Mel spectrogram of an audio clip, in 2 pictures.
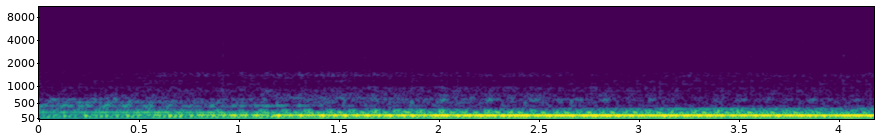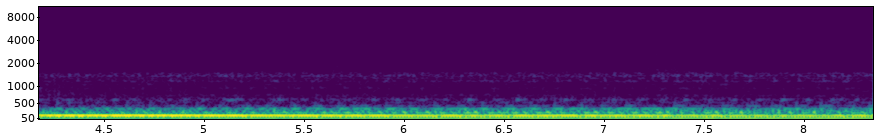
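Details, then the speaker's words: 1997 Mustang GT V8 with new SLP Loudmouth exhaust and BBK X-pipe, no check engine lights: deep, steady burble at idle, even and smooth with no misses. "It just sounds right, guys. Sounds right. the way I wanted it to."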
